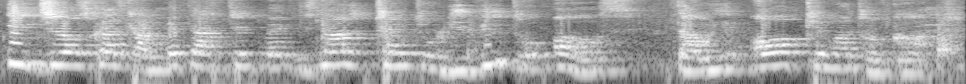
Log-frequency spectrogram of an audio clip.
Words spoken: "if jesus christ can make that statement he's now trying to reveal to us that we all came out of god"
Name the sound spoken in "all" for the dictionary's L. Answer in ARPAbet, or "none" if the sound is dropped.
L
